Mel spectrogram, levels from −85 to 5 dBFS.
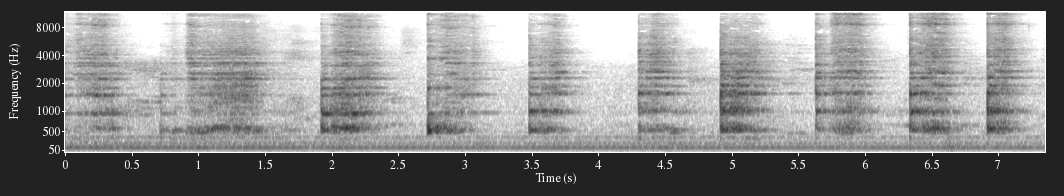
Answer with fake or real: real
